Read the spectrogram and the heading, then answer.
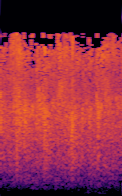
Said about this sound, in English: Come on, clap your hand to the Lord and give him a little praise right now.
